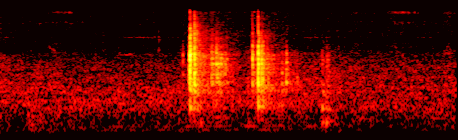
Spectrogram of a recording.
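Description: Small metal bolts clicking against the hedge trimmer's blade and gearbox as they are set in their holes: two sharp clicks about a second in, a third of a second apart, then a fainter one.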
